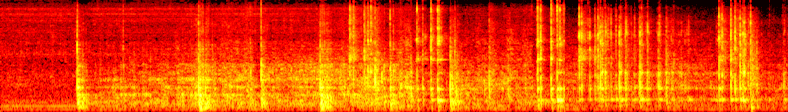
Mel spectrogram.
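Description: Many glass marbles roll and clatter down a long plastic chute.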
